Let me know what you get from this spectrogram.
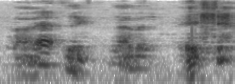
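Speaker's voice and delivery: put-on evil demon voice. Showing the group the demon voice again: demon voice. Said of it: "Enjoy my demon voice".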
